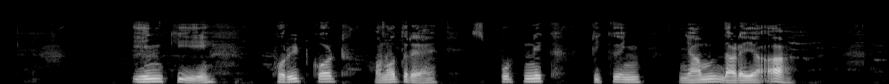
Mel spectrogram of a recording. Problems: none marked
